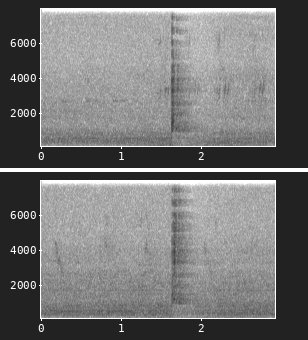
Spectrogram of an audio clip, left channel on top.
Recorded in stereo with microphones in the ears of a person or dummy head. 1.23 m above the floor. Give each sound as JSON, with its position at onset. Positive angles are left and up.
{"t": 1.6, "sound": "a ringtone", "side_deg": 80, "distance_m": 6.0}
